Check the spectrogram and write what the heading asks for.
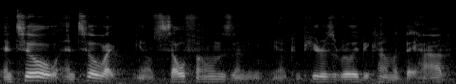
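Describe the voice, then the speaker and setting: Expressive, brisk and creaky, this man's mid-range voice has a darkish tone, with slight background noise behind it. He's a Texan in his thirties with only a faint trace of accent left, a record label owner and artist manager chatting loosely on a podcast with lots of fillers and restarts.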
